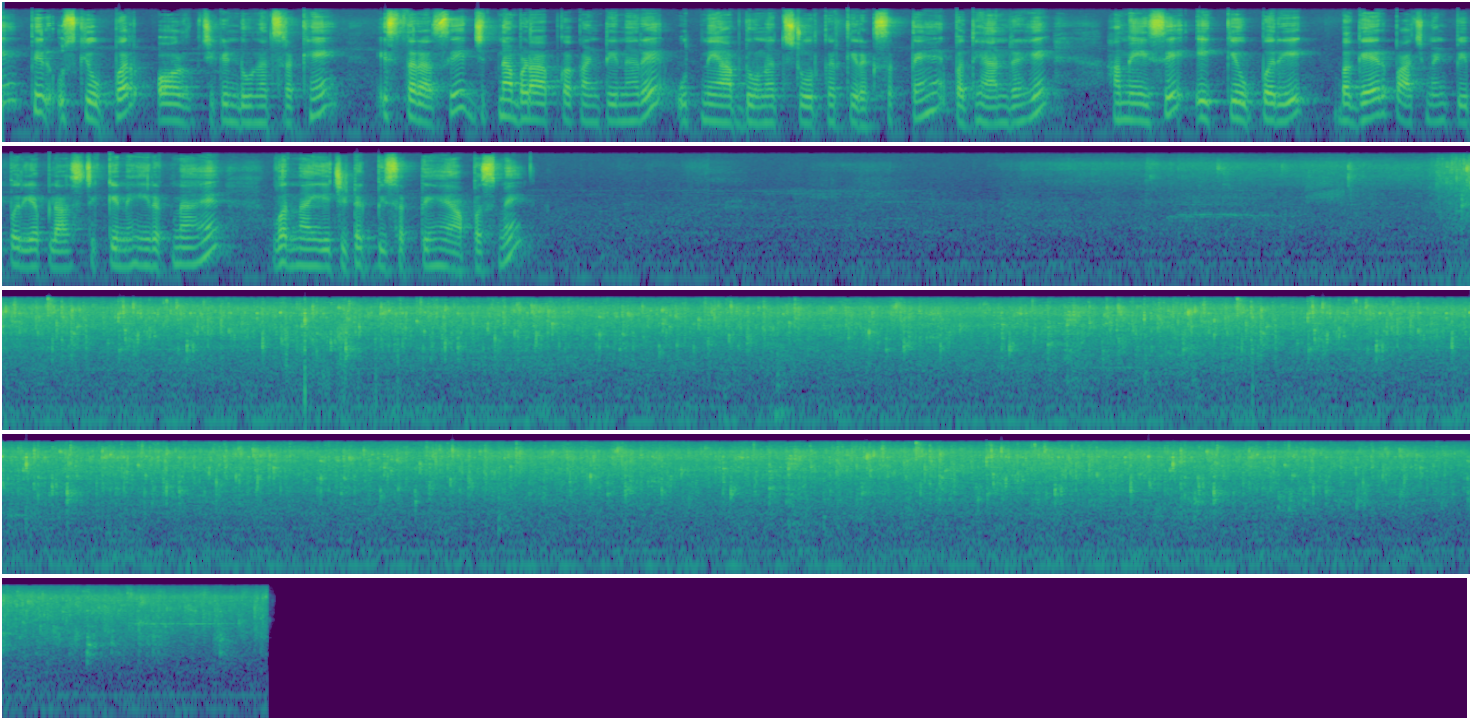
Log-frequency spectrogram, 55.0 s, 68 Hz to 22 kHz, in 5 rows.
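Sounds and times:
food sizzling in hot oil: 0:21.4 - 0:46.1.

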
